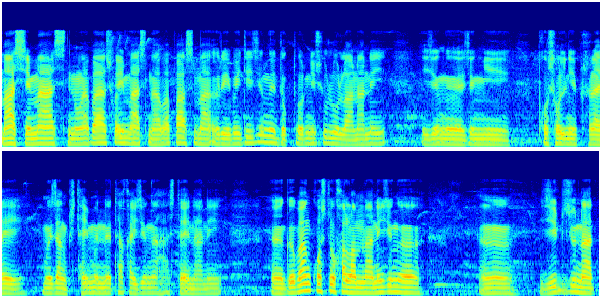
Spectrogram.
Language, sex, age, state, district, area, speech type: Bodo, male, 45-60, Assam, Udalguri, rural, spontaneous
